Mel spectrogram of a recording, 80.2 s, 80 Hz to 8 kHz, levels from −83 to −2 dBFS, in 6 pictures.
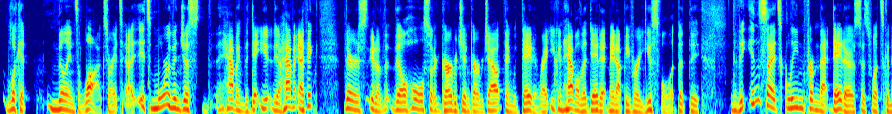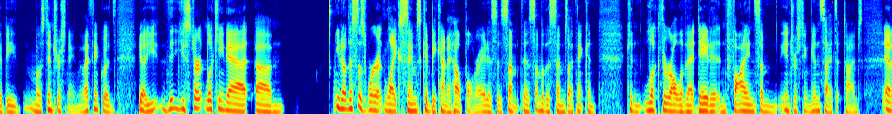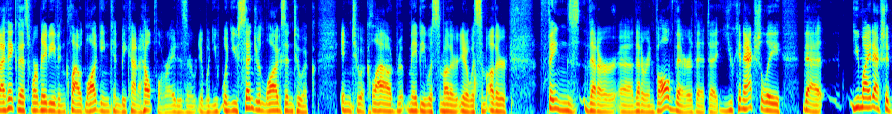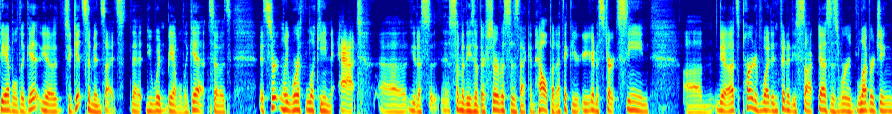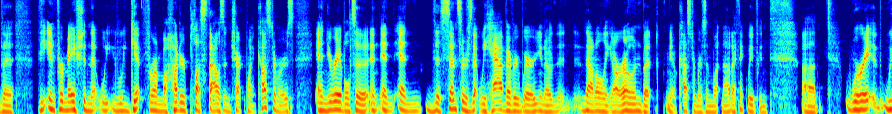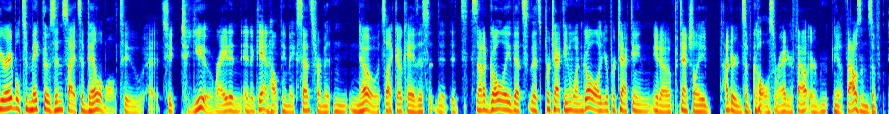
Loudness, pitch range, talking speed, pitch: -19 LUFS, 125-160 Hz, 245 wpm, 140 Hz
